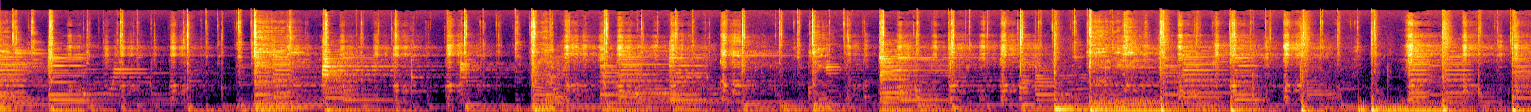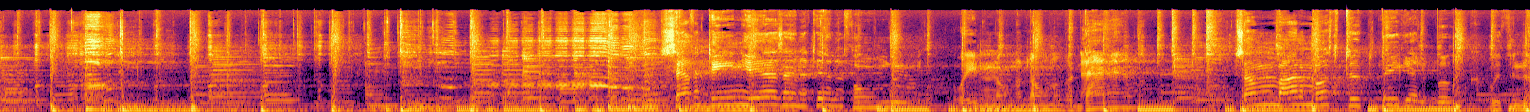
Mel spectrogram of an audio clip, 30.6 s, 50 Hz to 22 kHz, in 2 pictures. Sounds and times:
Music: 0.0s - 30.6s.

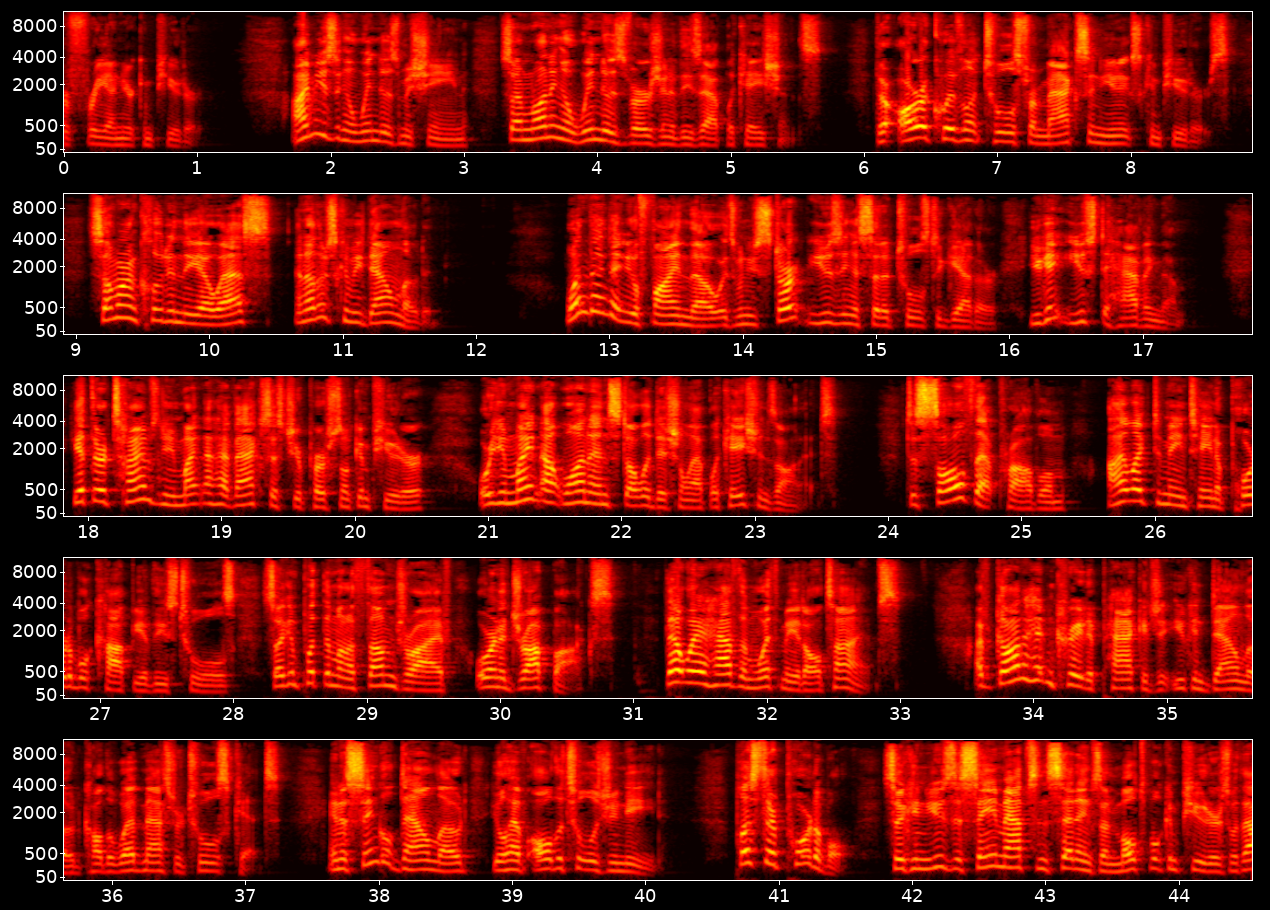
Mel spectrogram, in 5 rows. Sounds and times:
Speech: 0.0s - 1.1s, 1.7s - 11.8s, 12.7s - 44.5s.

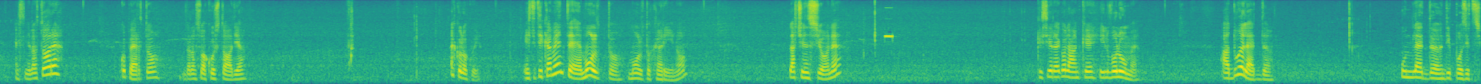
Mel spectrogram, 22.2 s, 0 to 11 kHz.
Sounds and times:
Speech: 0.2s - 1.0s, 1.8s - 3.8s, 6.8s - 7.3s, 7.9s - 10.4s, 11.9s - 12.7s, 15.6s - 17.2s, 18.3s - 19.2s, 21.0s - 22.2s.

